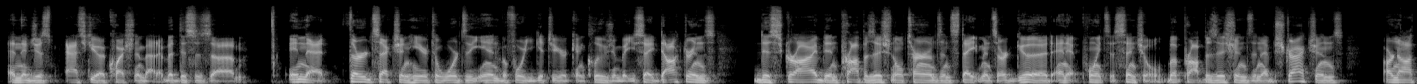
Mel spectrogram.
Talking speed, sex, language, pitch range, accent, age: 205 wpm, male, English, 90-105 Hz, American, 30-49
